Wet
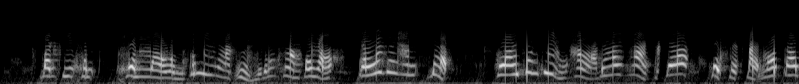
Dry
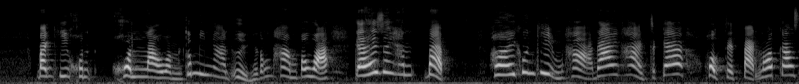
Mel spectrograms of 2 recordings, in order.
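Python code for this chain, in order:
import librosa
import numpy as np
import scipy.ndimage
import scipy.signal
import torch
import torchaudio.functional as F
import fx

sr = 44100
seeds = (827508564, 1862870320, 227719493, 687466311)

y = fx.leveller(x, sr, passes=2)
y = fx.dispersion(y, sr, late='highs', ms=49.0, hz=330.0)
y = fx.filter_held_lowpass(y, sr, hz=9.3, low_hz=610.0, high_hz=1800.0)
y = F.gain(torch.from_numpy(y), -6.5).numpy()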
